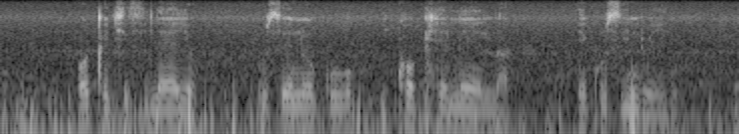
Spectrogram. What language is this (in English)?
Xhosa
